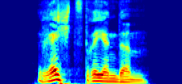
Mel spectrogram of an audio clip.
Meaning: strong dative masculine/neuter singular of rechtsdrehend
- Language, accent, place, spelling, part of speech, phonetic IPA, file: German, Germany, Berlin, rechtsdrehendem, adjective, [ˈʁɛçt͡sˌdʁeːəndəm], De-rechtsdrehendem.ogg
